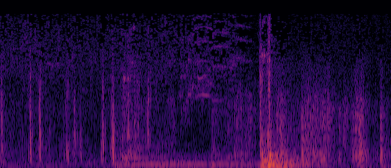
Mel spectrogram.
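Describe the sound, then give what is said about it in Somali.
Knocking on a door comes as a series of faint, uneven raps. A heavier thump lands partway through. “waxaasi albaabka la garaacaya”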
